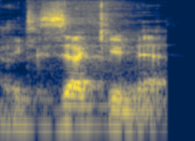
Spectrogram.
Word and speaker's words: Xecunet: So today's guest, we have Xecunet. – Xecunet. – Yeah, spelled a bit weird, but that's how it's pronounced.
